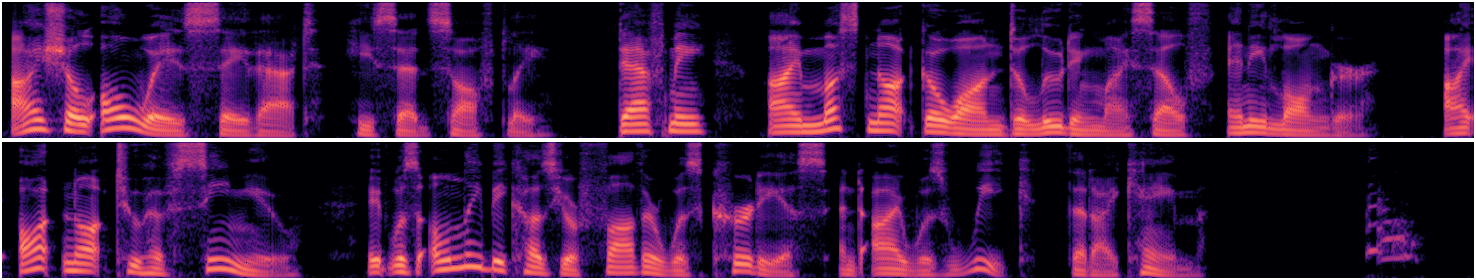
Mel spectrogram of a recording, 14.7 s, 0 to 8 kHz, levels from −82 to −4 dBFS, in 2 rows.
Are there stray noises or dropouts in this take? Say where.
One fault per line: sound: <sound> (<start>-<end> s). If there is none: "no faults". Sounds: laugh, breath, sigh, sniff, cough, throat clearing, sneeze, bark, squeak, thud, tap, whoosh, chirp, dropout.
sound: bark (14.2-14.5 s)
